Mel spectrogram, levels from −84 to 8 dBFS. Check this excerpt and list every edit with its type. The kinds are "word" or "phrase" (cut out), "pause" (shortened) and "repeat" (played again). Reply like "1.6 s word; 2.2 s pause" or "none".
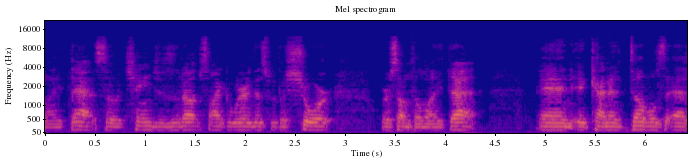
none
